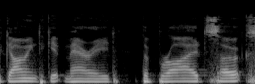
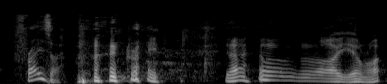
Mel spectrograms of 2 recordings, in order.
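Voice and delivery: mock sarcasm; 2 semitones higher, 5 dB quieter, slower than usual. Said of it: "Jesus is in heaven going".

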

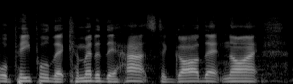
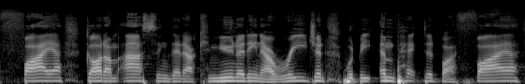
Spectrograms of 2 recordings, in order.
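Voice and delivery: louder, pleading prayer for fire; building congregational prayer, louder on fire; fervent prayer; 5 dB louder than usual. Acted. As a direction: pray it out with rising intensity.

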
